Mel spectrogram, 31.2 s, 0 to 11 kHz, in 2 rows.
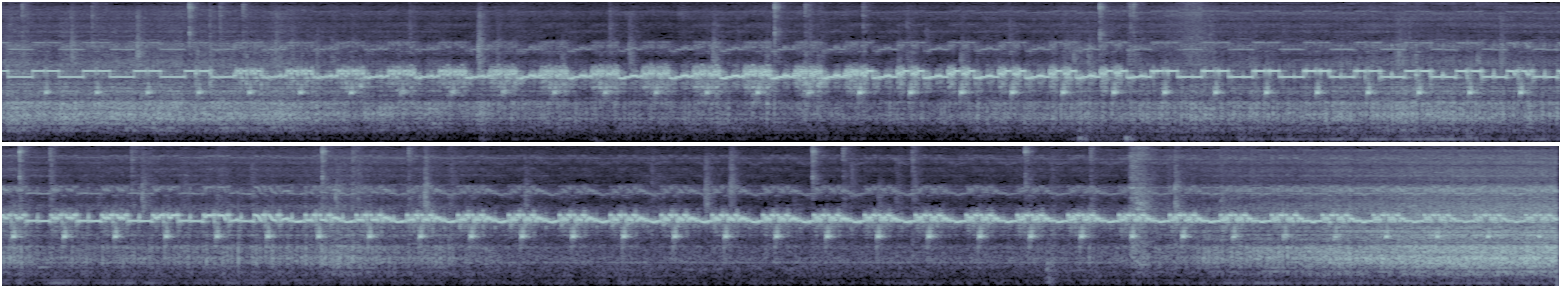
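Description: Slow-scan television (SSTV) picture transmission from the International Space Station, received on the 145.800 MHz FM downlink. A warbling, whistling tone runs steadily, with a short lower sync blip about twice a second that starts each new scan line of the picture, over a hiss of FM noise.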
